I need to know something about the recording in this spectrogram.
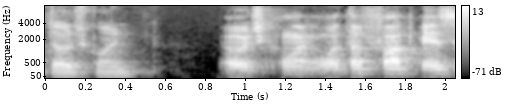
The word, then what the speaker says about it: Dogecoin: Yeah, no, it's pronounced Dogecoin.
